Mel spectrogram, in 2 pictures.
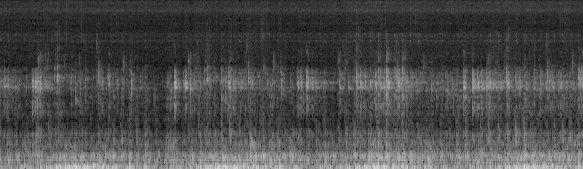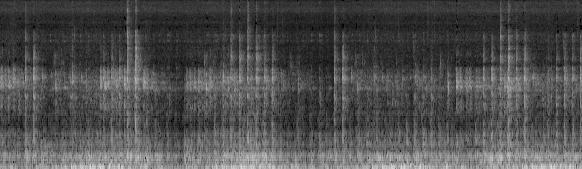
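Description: Crackling electronic noise sputters from a loudspeaker.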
